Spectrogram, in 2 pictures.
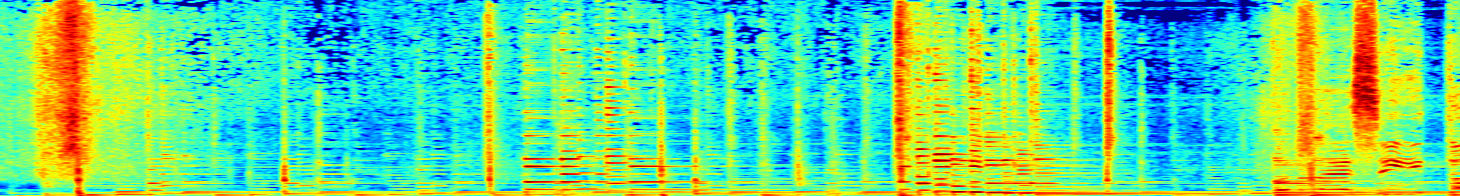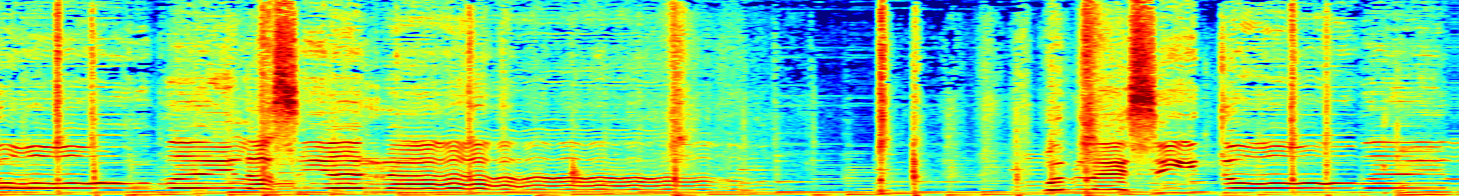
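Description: A flamenco fandango with a woman singing in a wavering, ornamented voice over strummed guitar and sharp rhythmic accents, full and steady throughout.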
